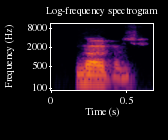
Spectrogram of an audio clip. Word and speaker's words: Novum: The name is that Novum? Yeah. Novum.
